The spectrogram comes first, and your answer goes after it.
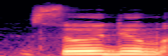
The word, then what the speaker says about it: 소듐: 양이온 such as sodium, 나트륨이라고 쓰고 소듐이라고 읽는다. 칼륨이라고 쓰고 포테슘이라고 읽는다. 왜 영어식으로 읽는 게 아직까지는 더 국제적으로 인정받기 때문이죠. 그죠? 워터보다 물 분자보다 소듐 아이온이나 포테슘 아이온은 1억 배 정도 더 잘 못 들어온다.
